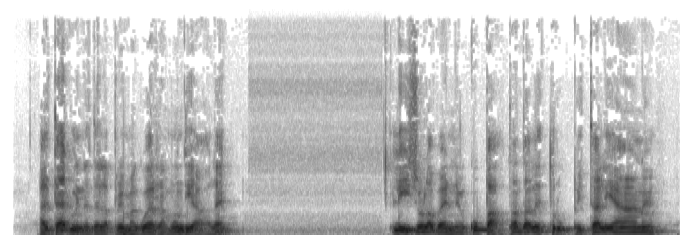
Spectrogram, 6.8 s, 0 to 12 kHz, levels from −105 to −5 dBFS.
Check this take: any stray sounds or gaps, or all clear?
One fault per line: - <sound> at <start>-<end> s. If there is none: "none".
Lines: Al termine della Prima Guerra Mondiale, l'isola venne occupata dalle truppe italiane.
none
